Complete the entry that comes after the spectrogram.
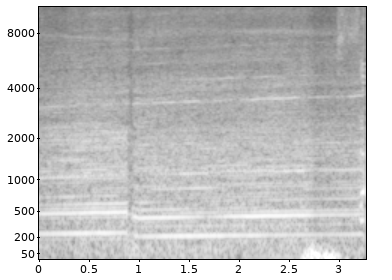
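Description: A Ferrari GT3 race car engine drones steadily in the iRacing video game, holding a sustained tone with a brief dip and gear shift partway through, then a low thump near the end.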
